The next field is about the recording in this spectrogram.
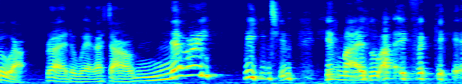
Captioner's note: laughs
